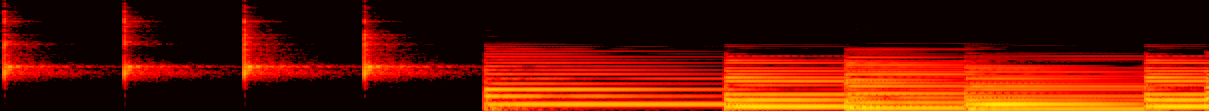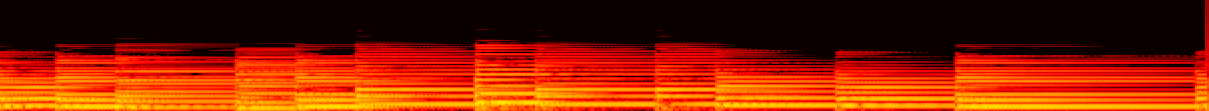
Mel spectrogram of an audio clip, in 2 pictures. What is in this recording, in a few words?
melodic dictation; eartraining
